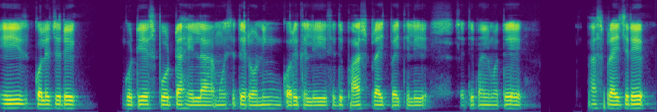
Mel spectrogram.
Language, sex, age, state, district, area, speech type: Odia, male, 18-30, Odisha, Kalahandi, rural, spontaneous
